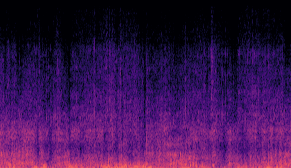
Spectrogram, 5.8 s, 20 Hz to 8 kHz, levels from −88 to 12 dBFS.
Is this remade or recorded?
remade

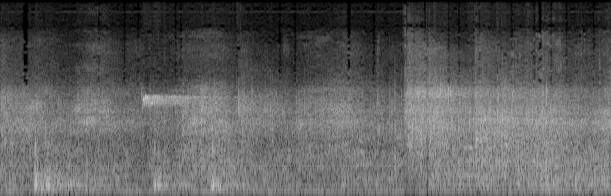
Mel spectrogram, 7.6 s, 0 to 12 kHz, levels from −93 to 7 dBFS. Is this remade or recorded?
remade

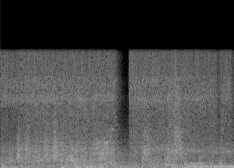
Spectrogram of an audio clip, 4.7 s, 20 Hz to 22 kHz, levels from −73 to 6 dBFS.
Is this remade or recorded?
remade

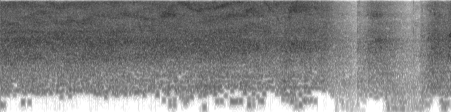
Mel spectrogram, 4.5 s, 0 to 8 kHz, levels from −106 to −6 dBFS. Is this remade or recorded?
recorded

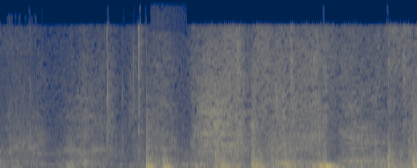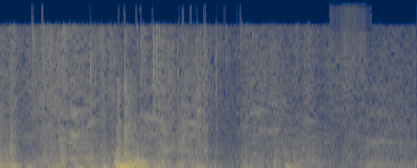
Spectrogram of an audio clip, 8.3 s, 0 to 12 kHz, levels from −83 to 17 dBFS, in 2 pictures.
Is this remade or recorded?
recorded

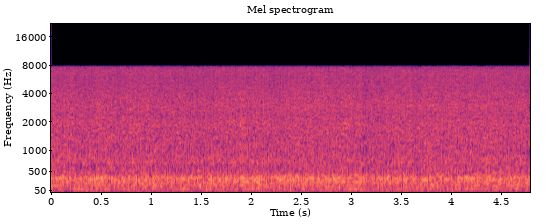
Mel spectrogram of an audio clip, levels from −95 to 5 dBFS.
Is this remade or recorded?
remade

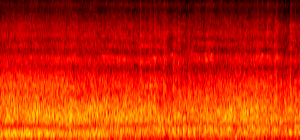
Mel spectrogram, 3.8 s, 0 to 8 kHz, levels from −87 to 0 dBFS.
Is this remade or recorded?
recorded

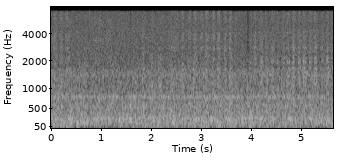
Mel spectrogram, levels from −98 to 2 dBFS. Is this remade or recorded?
recorded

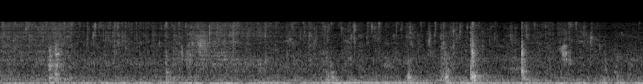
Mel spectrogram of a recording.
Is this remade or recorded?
remade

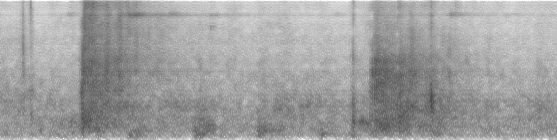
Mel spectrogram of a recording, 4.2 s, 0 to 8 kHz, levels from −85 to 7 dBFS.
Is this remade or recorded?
remade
